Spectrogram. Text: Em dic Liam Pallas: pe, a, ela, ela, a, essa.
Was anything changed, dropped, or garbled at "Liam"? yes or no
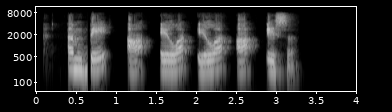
yes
